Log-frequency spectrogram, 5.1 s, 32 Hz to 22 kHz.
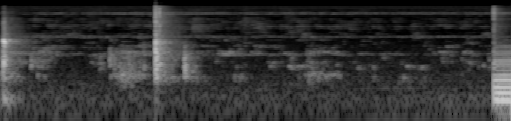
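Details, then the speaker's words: Power amplifier build using SOC 506 kit after fitting a balanced input kit: a few clicks, then a steady low mains hum with buzzy edge at constant level; ground loop through the input supply, regrounding unsuccessful. "Nah, ini masih kondisi dengung."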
